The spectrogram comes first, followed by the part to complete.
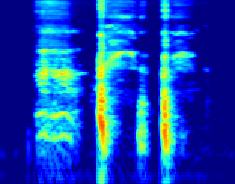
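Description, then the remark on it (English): After someone swallows something the wrong way, a gravelly, voiced throat-clearing rasp is followed by three sharp, harsh coughs in an uneven sequence, the last two close together, with no talking. “No, I swallowed something funny back in my throat.”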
